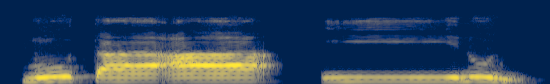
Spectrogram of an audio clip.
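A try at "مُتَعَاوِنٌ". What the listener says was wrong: মুতাআবিনুন, হ্যাঁ, ওয়াওজের ভি হয়, মুতাআবিনুন।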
